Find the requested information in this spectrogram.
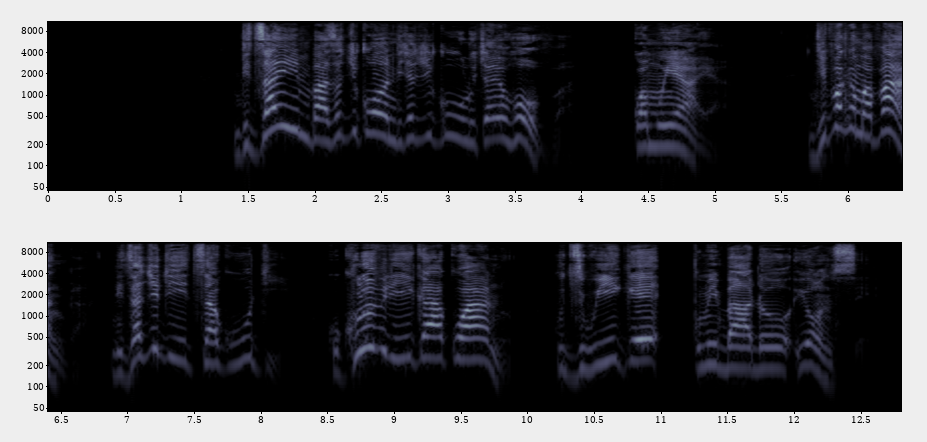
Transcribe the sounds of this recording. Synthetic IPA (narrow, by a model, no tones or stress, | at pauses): ndid͡zaimbazat͡ʃikɔndit͡ʃat͡ʃik̬ulut͡ʃajɛɦɔva̰ | kwamuja̰ːja̰ | ndipɔkamapaŋɡa̰ | ndid͡zat͡ʃit̬it͡sʰak̬utḭ | kukʰulupiɾik̬akwanṵ | kud͡ziwik̬ɛ | kumiɓaɗɔjɔːnsɛ̥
